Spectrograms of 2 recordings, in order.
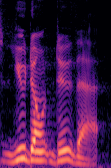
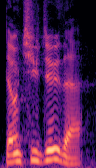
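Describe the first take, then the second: First: "You don't do that" stressing "You", slow and steady; grace's calm "you don't do that". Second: "Don't you do that" punching "do", firm and a bit louder; a stern parent scolding, hitting "do"; the law's warning "don't you do that"; stress on DO. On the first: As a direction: say it slowly, as a statement of identity, leaning on "You". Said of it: "So grace says". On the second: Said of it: "Law says this". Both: Shown as a demonstration.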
